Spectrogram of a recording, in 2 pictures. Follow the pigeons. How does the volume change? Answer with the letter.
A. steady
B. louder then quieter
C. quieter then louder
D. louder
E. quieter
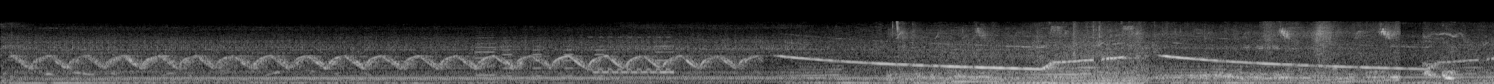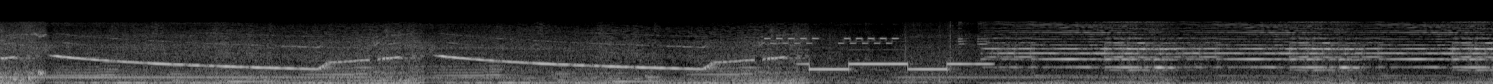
D.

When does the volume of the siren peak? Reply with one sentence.
The loudest moment of the siren is at 10 seconds.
